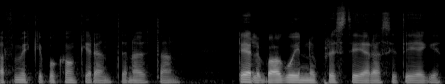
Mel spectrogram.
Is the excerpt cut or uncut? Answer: uncut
